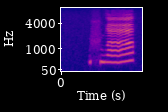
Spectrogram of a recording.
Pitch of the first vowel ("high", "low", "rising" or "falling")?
rising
